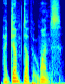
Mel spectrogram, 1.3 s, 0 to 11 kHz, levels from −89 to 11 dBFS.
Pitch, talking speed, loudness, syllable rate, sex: 105 Hz, 230 wpm, -22 LUFS, 5.3 syllables/s, male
